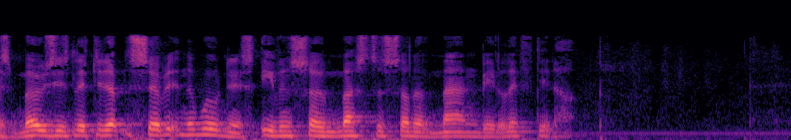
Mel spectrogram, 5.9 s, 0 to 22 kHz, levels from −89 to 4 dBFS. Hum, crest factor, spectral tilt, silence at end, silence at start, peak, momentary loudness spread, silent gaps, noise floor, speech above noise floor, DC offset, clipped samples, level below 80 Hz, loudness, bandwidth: none; 18 dB; -6 dB/octave; 1.4 s; 0 s; -14 dBFS; 10 LU; none; -61 dBFS; 31 dB; under 0.1%; under 0.1%; -54 dBFS; -30 LUFS; 8 kHz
